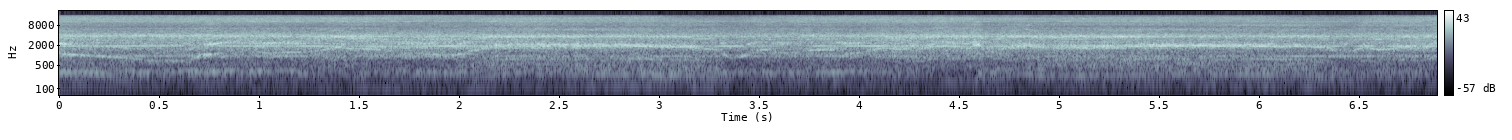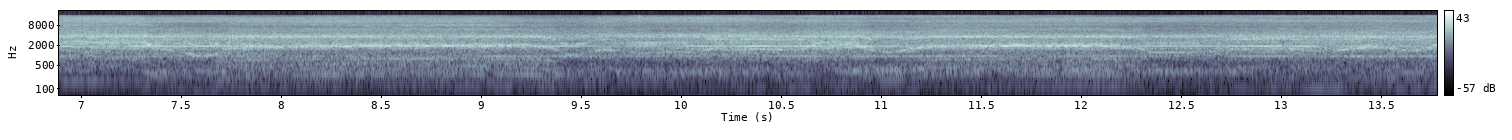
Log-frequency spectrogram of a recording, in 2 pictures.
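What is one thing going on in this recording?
A cordless vacuum cleaner whines steadily as it runs.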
